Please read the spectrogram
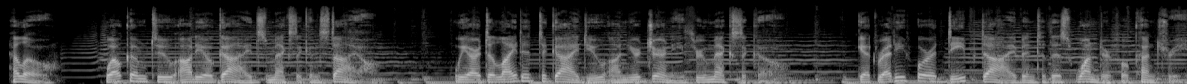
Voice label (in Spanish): Bienvenida ingles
